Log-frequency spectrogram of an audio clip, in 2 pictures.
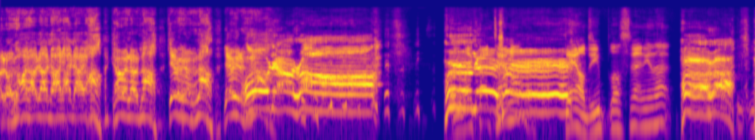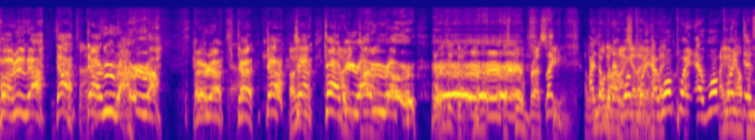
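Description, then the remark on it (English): A voice imitates metal-style pig squeal vocals: loud, strained, guttural bursts with wavering, sliding pitch, repeated in choppy stretches with short gaps, alongside a brief spoken question. “Yeah, get a good pig squeal going.”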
